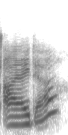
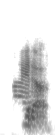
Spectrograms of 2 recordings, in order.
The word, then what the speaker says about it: Ida: but our second speaker not sure if it's Ada or Ida would you like to come online yes we can hear you also how do you say your name um it's Ida Ida awesome welcome Ida um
